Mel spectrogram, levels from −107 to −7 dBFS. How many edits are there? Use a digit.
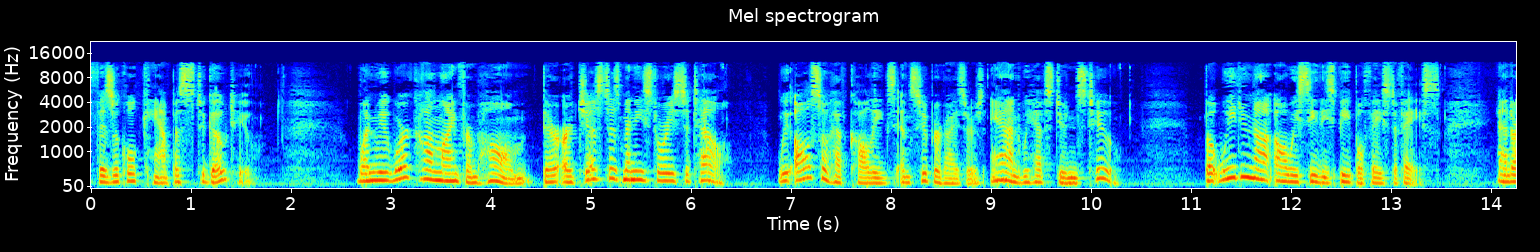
0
